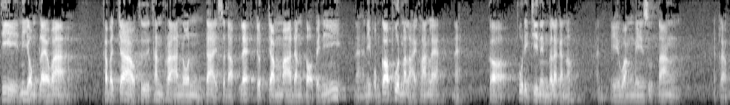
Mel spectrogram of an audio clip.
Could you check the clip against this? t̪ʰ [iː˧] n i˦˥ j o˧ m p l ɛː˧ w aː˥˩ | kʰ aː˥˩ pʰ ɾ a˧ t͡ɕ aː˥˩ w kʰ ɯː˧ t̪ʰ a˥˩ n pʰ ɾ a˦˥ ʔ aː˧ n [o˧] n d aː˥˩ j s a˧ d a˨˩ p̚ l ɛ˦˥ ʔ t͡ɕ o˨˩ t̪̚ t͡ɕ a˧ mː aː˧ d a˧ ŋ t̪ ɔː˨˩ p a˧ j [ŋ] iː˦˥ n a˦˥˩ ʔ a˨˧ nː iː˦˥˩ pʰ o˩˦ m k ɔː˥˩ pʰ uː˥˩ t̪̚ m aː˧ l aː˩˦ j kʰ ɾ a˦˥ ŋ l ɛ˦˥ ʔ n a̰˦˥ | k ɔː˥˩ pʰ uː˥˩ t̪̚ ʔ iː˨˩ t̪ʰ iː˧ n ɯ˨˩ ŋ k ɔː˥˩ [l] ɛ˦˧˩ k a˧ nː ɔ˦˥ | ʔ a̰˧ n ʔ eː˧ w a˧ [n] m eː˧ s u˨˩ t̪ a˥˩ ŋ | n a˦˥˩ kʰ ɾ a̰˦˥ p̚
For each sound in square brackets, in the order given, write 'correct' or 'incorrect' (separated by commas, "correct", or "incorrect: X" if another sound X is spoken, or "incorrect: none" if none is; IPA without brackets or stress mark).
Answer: incorrect: iː˥˩, correct, incorrect: n, correct, incorrect: ŋ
